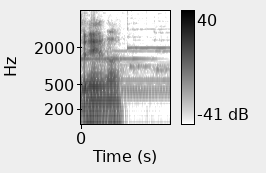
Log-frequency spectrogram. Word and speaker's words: Ayla: Or is it Ayla? It's Isla. Ayla. Okay. Wait. No, it's Ayla.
